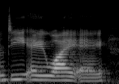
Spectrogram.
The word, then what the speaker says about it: Daya: there called New by Daya, I think is how you pronounce her name. It's Daya.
